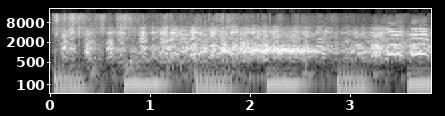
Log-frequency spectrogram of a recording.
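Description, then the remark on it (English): A flock of farm geese on the Goldshaw farm honks loudly and continuously, overlapping calls forming a dense, noisy chorus with a repeating pulsing rhythm. No one speaks. “Gold and his wife, Allison Gold Ibrahimi, have also been raising geese on their Goldshaw farm.”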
